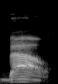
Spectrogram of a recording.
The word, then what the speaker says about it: Bau: i calling me it's bao king bao because some people because some people pronounce b.a.u but my last name's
